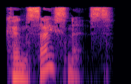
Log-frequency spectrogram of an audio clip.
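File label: "conciseness", British English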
